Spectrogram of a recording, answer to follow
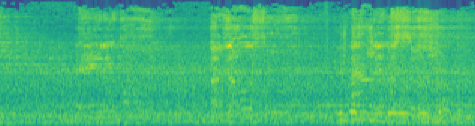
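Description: Steady road noise inside a moving car's cabin: tyres running on a wet road, with the engine under way at speed.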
